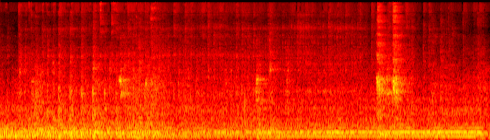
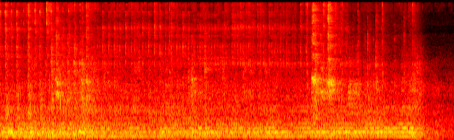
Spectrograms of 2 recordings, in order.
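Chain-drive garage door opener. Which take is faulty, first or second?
second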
